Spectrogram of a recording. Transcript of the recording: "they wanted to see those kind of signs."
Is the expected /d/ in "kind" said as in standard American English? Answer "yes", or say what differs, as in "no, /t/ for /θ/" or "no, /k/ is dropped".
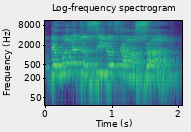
no, /d/ is dropped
